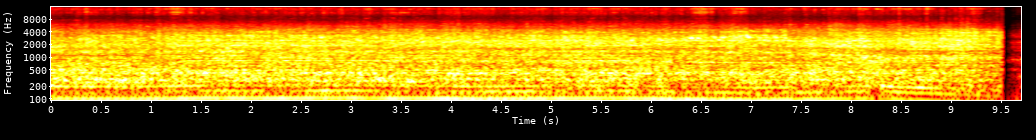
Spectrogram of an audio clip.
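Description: An air-conditioned tractor's engine running while driving toward a village, a loud, steady low rumble heard from close by, unbroken until a sudden cutoff at the very end.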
